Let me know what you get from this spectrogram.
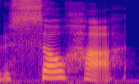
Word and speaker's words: Swaha: and but I'd also see it with the word Soha instead of Swaha Soha, spelled S O H A. And so I had to go looking. I'm like, why is that? And it's just because of differences in pronunciation with uh, the Buddhists. They just pronounce the words differently because um, of their accents or whatever it is. Um, Swaha is one of them. They pronounce Soha. And then um,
